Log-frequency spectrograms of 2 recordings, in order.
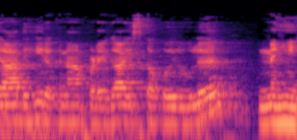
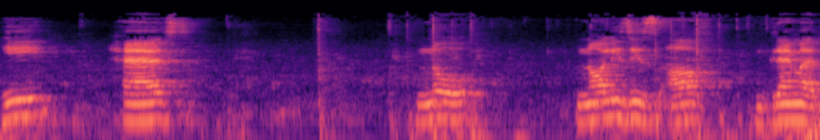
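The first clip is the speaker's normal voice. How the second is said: each word slow and spaced, with long pauses; slow dictation; much slower than usual. Shown as a demonstration. Teacher dictating a sentence, slow and spaced. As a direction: spell it out for students to write.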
